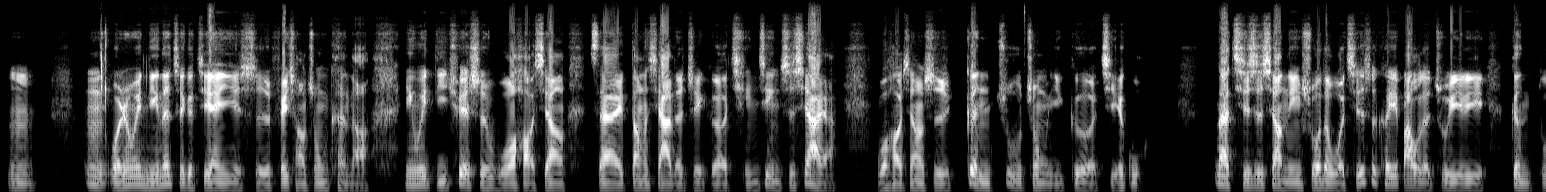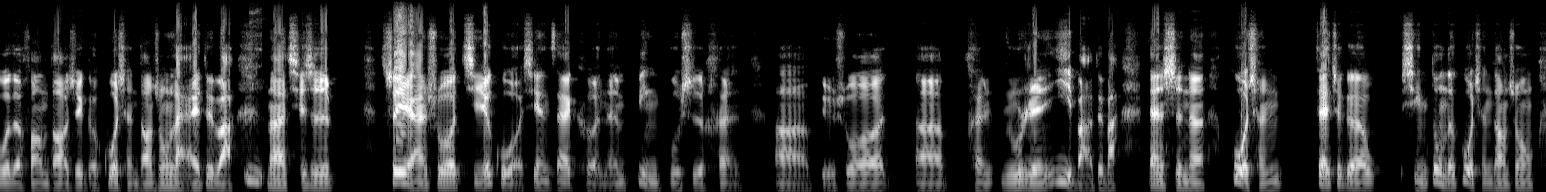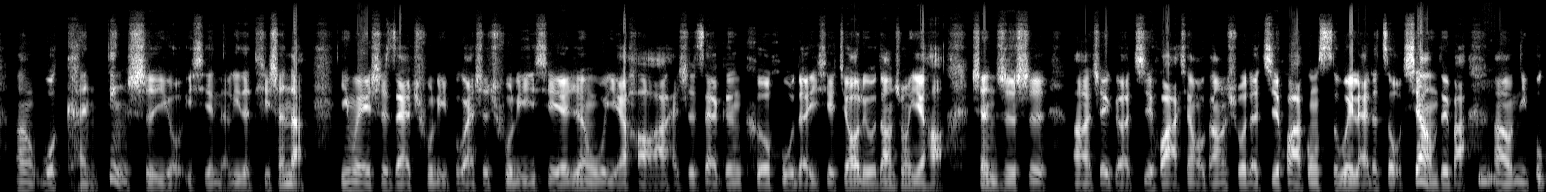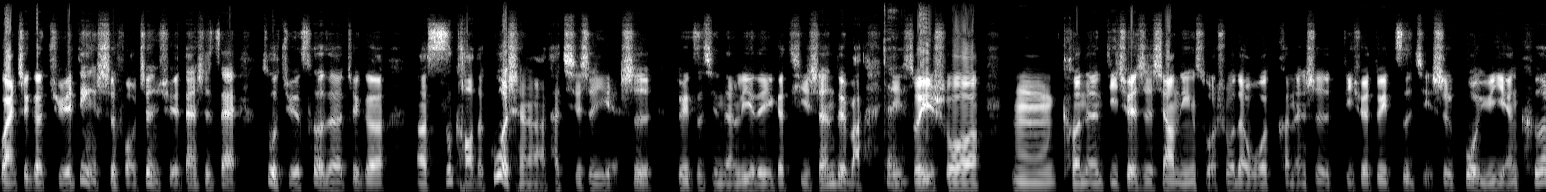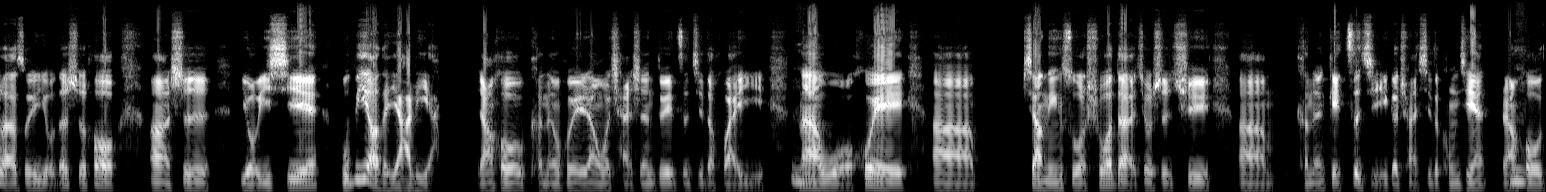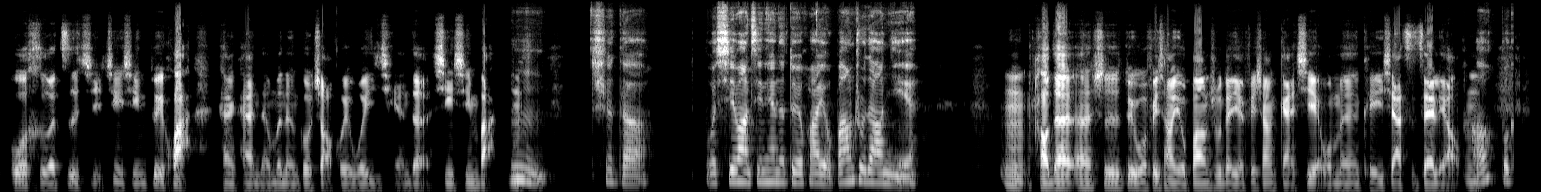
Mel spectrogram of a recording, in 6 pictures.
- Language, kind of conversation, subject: Chinese, advice, 如何建立自我信任與韌性？
- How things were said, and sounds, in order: none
